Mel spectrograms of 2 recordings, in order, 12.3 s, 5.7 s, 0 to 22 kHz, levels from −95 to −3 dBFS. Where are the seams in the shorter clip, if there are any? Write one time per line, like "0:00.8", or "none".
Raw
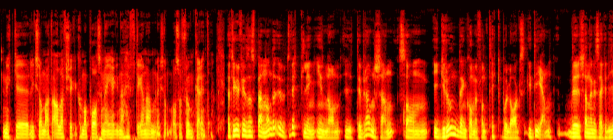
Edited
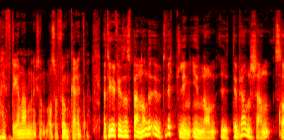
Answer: none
